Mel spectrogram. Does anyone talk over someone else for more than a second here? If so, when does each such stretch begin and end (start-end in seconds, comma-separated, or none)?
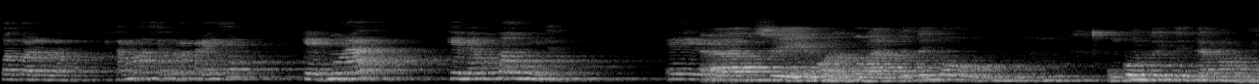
none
